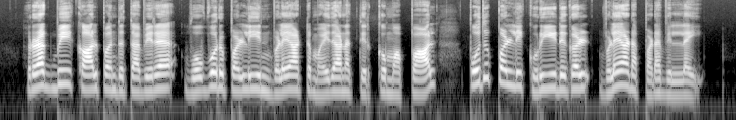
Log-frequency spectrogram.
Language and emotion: Tamil, neutral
